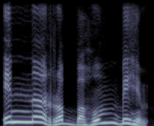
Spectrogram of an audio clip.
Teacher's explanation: इसमें हंट मजबूती से बंद नहीं होंगे बल्कि हल्के से एक दूसरे को छुएंगे और एक छोटी सी गुनगुनाहट यानी गुन्ना होगा। · اس میں ہونٹ مضبوطی سے بند نہیں ہوں گے بلکہ ہلکے سے ایک دوسرے کو چھوئیں گے اور ایک چھوٹی سی گنگناہٹ یعنی غنہ ہوگا۔ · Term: اخفاء شفوی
